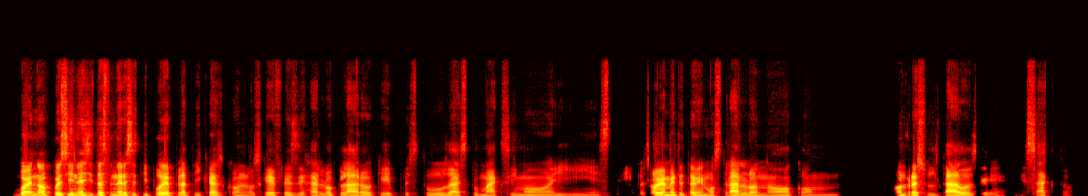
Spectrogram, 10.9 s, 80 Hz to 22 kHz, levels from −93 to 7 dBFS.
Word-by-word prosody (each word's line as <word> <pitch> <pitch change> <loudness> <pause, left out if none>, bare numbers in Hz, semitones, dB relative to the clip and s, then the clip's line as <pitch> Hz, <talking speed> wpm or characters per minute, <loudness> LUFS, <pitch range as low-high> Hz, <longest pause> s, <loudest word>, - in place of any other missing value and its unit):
Bueno, 190 -1 +7
pues 145 -4 +4
sí 155 - +3
necesitas 170 -1 +2
tener 145 -1 +4
ese 140 -2 -3
tipo 135 +2 -4
de - - +8
pláticas 115 0 -2
con 100 -3 -12
los 90 -1 -17
jefes, 125 -1 -5
dejarlo 105 +2 -7
claro 110 +2 -1
que, 100 -2 -11
pues 100 0 -26
tú 115 0 -11
das 105 -1 -2
tu 120 - -18
máximo 120 +3 -7
y, 95 -3 -18
este, 90 0 -19 0.2
pues - - -22
obviamente 125 +3 +5
también 120 0 0
mostrarlo, 125 -3 0
¿no? 100 +3 -8
Con 95 -4 -18 0.5
con - - -2
resultados 110 +1 +2
de 95 0 -17
Exacto, - - -11
115 Hz, 175 wpm, -22 LUFS, 100-125 Hz, 0.5 s, de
